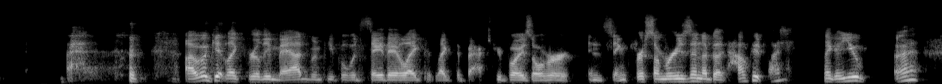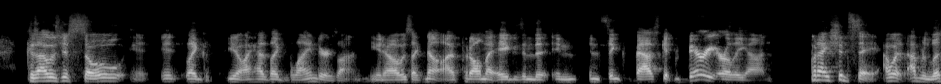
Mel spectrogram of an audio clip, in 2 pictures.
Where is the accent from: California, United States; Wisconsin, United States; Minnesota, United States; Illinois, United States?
Wisconsin, United States; Milwaukee; now in New York City, United States; I grew up in Milwaukee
